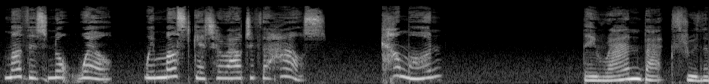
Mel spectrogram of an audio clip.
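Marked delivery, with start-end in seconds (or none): 0.0-4.4 put-on high-pitched, worried girl; scared. A narrator's reading. Molly urging her friends to get Mother out, scared. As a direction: voice a frightened child urging the others, pitched up. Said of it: "Molly looked scared".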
